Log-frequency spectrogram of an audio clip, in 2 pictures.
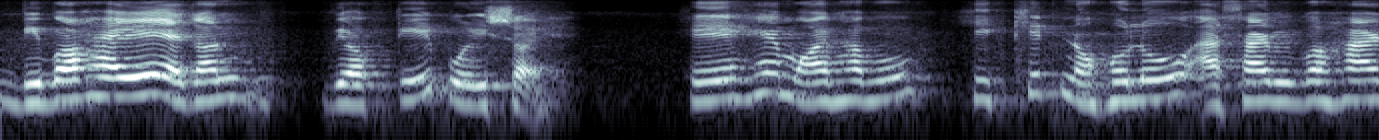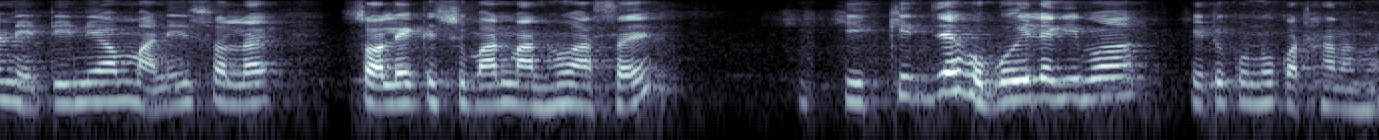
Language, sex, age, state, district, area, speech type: Assamese, female, 45-60, Assam, Jorhat, urban, spontaneous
